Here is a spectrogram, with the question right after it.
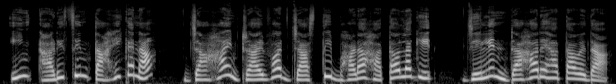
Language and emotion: Santali, angry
